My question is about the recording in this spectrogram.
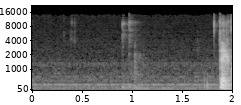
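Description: Two faint computer mouse clicks, about half a second apart, over near-silent room tone.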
